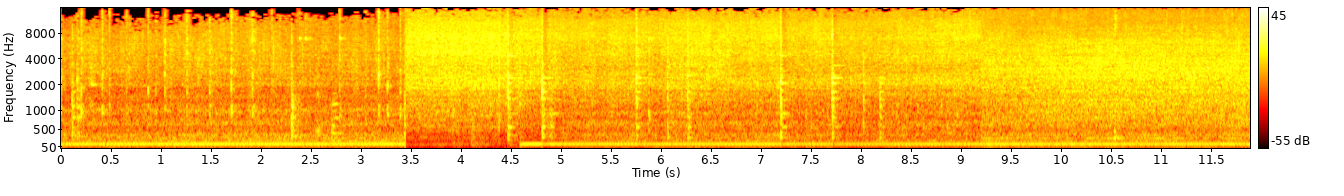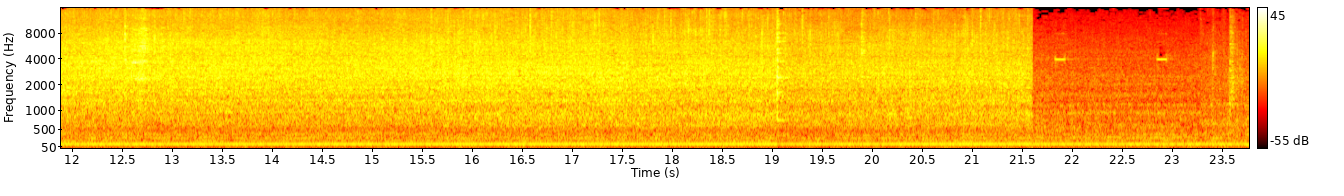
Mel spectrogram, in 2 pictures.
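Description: Bacon and spaghetti sizzling in a frying pan as they are tossed with metal tongs, with scattered clicks of the tongs against the pan over a steady low hum. The sizzling stops shortly before the end.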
